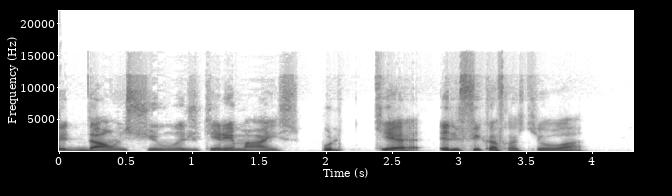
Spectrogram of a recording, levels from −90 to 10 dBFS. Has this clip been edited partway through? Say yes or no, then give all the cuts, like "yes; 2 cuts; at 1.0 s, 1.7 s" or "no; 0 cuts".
yes; 2 cuts; at 1.9 s, 3.3 s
